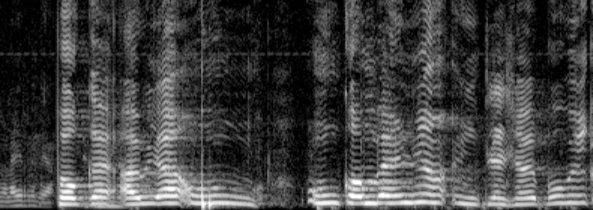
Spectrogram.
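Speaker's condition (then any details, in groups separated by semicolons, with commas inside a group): Severe cerebral palsy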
